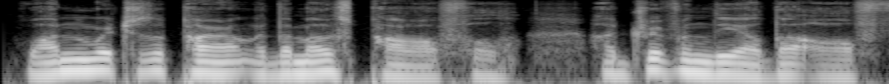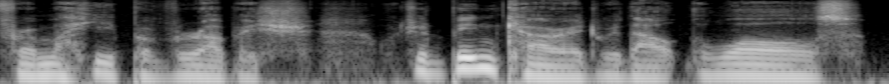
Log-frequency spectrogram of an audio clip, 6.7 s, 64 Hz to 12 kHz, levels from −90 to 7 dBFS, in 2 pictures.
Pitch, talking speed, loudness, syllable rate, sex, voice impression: 115 Hz, 215 wpm, -17 LUFS, 5.9 syllables/s, male, middle-aged, slightly powerful, hard, slightly halting, raspy, cool, calm, mature, wild, slightly lively, strict, slightly intense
